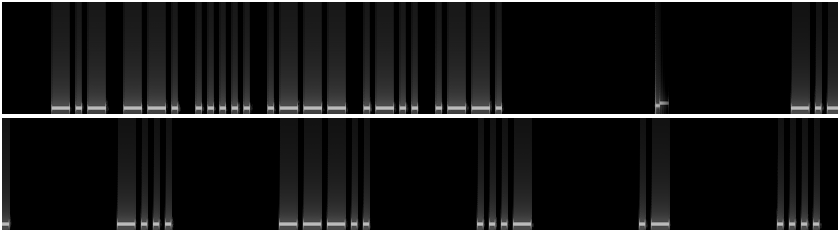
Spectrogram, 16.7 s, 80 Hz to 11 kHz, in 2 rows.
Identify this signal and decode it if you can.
Morse code, heard as a keyed tone, about 20 wpm, spaced as for 10 wpm, 700 Hz. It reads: KG5JLP KB8VAH
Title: USA Call Signs - 6 Characters - 6x Character Spacing - 20wpm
